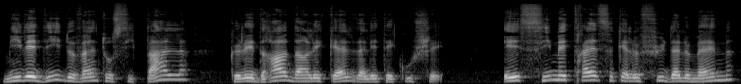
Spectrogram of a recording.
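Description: A woman narrating a classic novel in a measured, even reading voice. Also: low-pitched. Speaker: audiobook narrator.

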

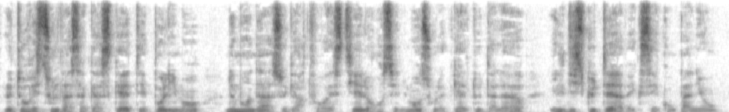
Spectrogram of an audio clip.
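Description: A man reading an adventure story aloud as a narrator, in a steady storytelling manner that lifts at the dramatic turns. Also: mid-range voice, husky. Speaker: audiobook narrator. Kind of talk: scripted narration.

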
